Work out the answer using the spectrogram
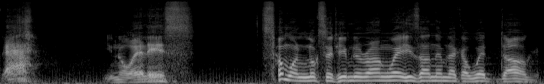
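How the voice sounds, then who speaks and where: Stern older man, lively pitch. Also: normal speed, gravelly. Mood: weary, guarded. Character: stern, proud older father running a neighborhood racket. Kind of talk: video game cutscene acting.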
